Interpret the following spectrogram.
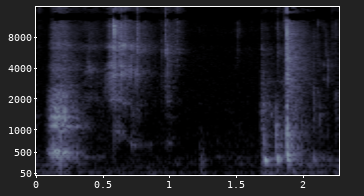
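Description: Quiet mouth and handling sounds as tablets are swallowed with water: a few soft noises, then a quick run of sharp crackles near the end as a thin plastic water bottle is gripped and raised to drink.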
